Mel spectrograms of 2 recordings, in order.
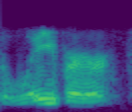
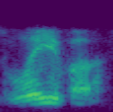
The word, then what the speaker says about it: Laver: And I always thought it was Laver phonetically, and he said it was Lava.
